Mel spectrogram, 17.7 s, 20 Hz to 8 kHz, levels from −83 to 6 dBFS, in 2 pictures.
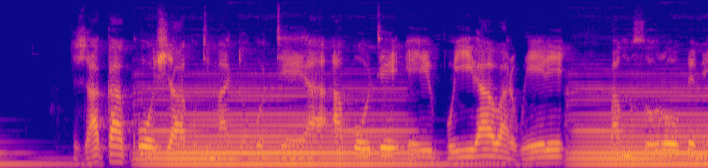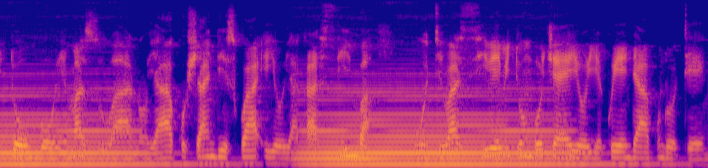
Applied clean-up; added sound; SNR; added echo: none; Bowed string instrument; -1 dB; none.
